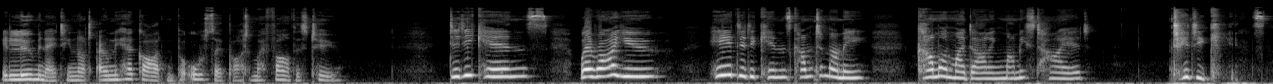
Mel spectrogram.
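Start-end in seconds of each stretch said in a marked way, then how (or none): 4.5-12.7 high, loud sing-out to a cat; cooing pet call. A narrator's reading. Neighbour calling her cat from back door, cooing.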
